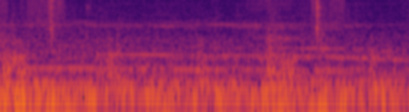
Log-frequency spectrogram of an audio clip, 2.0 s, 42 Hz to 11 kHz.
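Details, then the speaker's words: Volvo XC90 V8, 151k miles, driving after replacing the badly worn driver-side strut mount: ordinary road and engine rumble, no squeak or clunk over bumps; right side still suspected of some noise. "yeah there's no more squeaking or any like clunking noise whenever i get a bump"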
